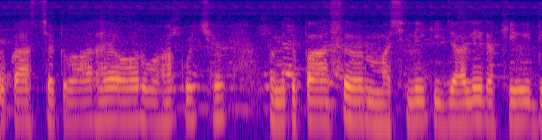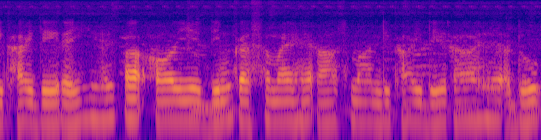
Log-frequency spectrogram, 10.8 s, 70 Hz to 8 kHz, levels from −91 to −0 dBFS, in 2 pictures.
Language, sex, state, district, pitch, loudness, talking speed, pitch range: Hindi, male, Uttar Pradesh, Jalaun, 130 Hz, -33 LUFS, 165 wpm, 125-135 Hz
